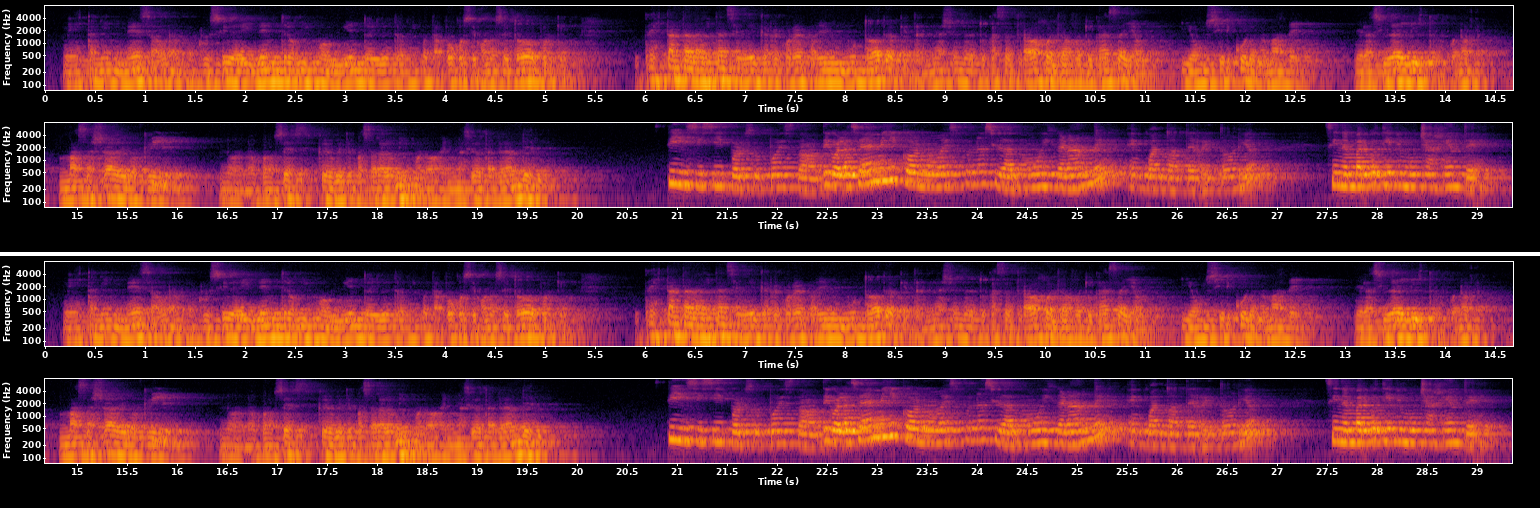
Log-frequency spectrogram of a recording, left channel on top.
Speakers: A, on the left (about 30°); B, on the left (about 75°).
A: es también inmensa. Uno, inclusive ahí dentro mismo, viviendo ahí dentro mismo, tampoco se conoce todo porque es tanta la distancia que hay que recorrer para ir de un punto a otro que terminás yendo de tu casa al trabajo, del trabajo a tu casa y a un, y a un círculo nomás de, de la ciudad y listo. Después no- más allá de lo que
B: sí.
A: no, no conoces. Creo que te pasará lo mismo, ¿no? En una ciudad tan grande
B: sí, sí, sí, por supuesto. Digo, la Ciudad de México no es una ciudad muy grande en cuanto a territorio, sin embargo, tiene mucha gente,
